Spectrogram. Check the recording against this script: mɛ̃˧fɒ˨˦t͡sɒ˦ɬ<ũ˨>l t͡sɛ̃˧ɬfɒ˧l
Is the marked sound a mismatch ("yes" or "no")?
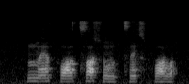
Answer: no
